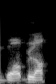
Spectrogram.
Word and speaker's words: Goblok: Tetris versi kita namain goblok. Go, blocking gitu kan, tapi dibacanya kan jadi goblok gitu.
